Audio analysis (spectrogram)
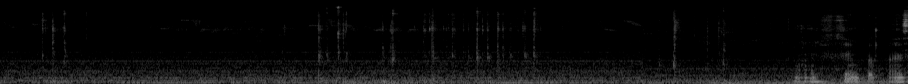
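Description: Quick bursts of computer keyboard typing, faint clicks in short irregular runs, with a voice talking in the background and a louder bump of handling near the end.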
